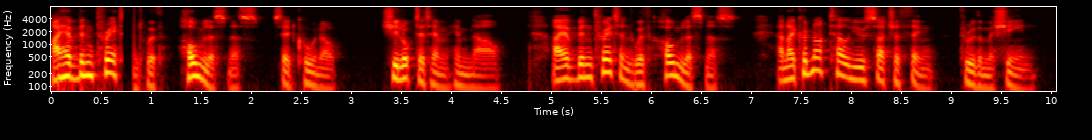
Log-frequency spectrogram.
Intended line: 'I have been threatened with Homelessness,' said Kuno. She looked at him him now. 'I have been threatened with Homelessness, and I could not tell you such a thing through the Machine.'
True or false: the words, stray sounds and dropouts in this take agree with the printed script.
false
